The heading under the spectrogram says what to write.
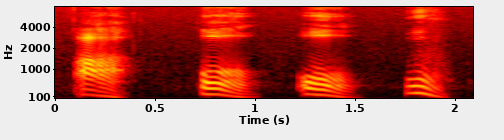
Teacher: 단몸이라는 것은 몸을 입안에서 딱 발음할 때 딱 한 군데 위치에서 나니까요. 단몸은 발음할 때 혀나 입술이 움직이지 않아. 아, 오, 우.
